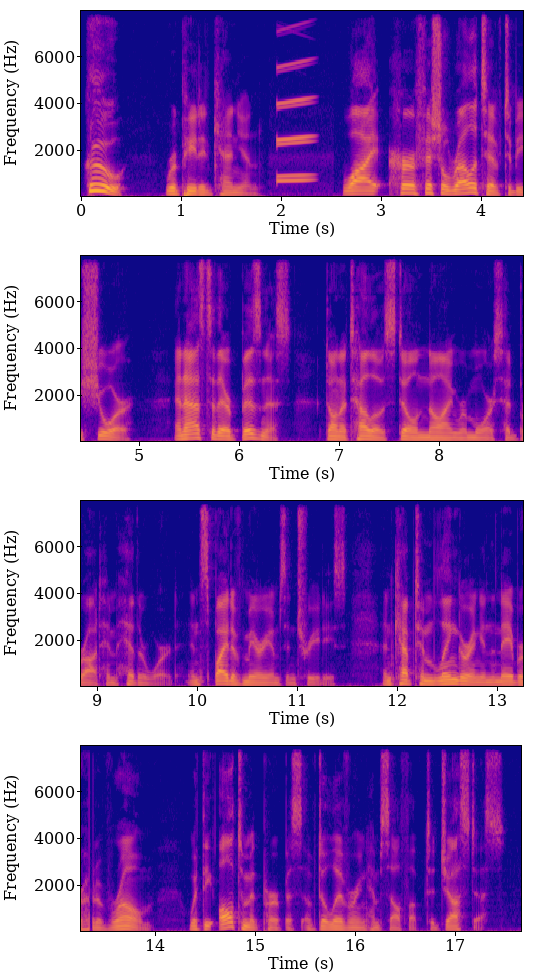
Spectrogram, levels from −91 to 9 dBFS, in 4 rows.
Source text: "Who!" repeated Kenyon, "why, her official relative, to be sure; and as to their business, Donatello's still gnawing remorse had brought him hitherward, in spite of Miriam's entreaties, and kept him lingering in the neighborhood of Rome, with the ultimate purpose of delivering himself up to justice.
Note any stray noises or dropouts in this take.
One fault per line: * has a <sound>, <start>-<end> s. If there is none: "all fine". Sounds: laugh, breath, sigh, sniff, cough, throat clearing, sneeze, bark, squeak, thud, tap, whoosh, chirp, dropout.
* has a chirp, 2.0-2.4 s
* has a dropout, 13.3-13.4 s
